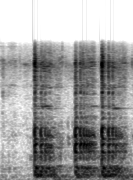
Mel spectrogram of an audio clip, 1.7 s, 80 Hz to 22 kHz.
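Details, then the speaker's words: While fitting a new coil on a John Deere 265, the flywheel is turned by hand and gives three short scraping rasps: the flywheel is rubbing the ignition coil, an air gap too tight, so the coil is backed off slightly and retightened. "You know, I just kind of move the flywheel around a little bit until because when I can hear the scraping, I know I got to back off a little bit."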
